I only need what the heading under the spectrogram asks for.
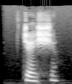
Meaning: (adverb) 1. comparative degree of ча́стый (částyj) 2. comparative degree of ча́сто (částo); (noun) dative/prepositional singular of ча́ща (čášča)
- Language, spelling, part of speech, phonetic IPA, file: Russian, чаще, adverb / noun, [ˈt͡ɕæɕːe], Ru-чаще.ogg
